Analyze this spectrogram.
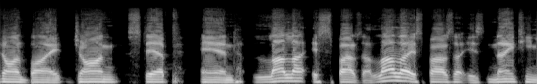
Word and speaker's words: Lala: Well, Lala, am I pronouncing your name correctly?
